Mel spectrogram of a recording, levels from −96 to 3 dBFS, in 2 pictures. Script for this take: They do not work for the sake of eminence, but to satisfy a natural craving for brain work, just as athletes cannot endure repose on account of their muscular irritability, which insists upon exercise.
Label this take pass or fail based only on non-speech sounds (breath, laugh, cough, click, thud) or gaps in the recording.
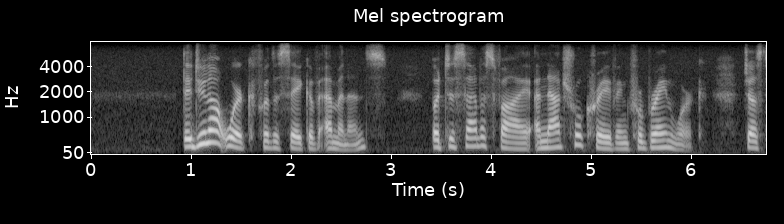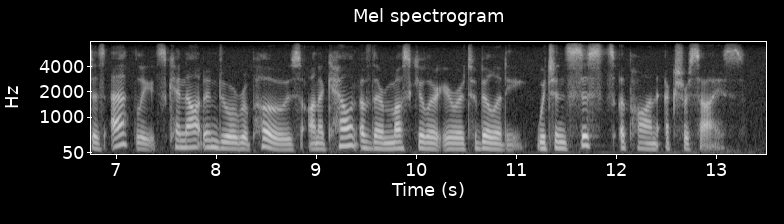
pass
